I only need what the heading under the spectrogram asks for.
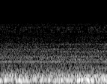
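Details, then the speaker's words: Gas furnace inducer (vent) motor starting a new cycle after post-purge, with the thermostat bypassed by a jumper at the board; the burners earlier failed to light on the first try. Steady low hum of unchanging pitch, no rattle or bearing growl; running normally. "Here goes our inducer fan here. Inducer motor, vent motor, whatever you want to call it."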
